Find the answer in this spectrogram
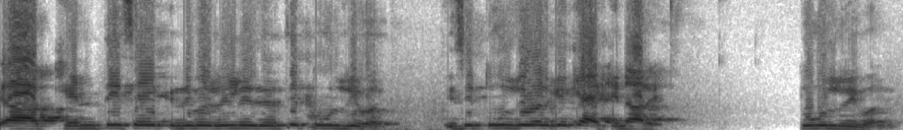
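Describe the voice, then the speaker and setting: A man's voice: sits high, darkish tone, roomy sound, rough recording. A man teaching geography from a map, asking rhetorical questions, drawling and repeating place names, and mixing in English phrases. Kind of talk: map lesson for exam students.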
